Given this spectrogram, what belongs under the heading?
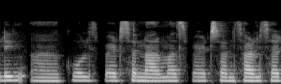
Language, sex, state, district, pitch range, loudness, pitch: Telugu, female, Andhra Pradesh, Annamaya, 170-180 Hz, -18 LUFS, 175 Hz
